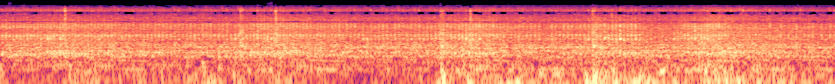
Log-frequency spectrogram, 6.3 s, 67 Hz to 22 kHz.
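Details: 2012 VW Golf 6 1.4 TSI 122 PS: busy idle with faint, uneven ticking over a hissy engine note; something audibly off, cause unclear.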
